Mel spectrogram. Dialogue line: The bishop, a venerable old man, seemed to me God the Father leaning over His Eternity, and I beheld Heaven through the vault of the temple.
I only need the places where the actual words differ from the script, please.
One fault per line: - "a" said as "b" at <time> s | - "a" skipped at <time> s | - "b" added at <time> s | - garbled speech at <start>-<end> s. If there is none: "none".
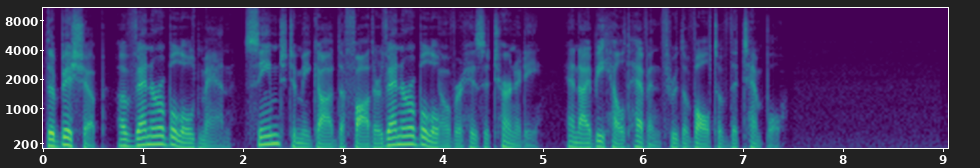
- "leaning" said as "venerable" at 3.4 s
